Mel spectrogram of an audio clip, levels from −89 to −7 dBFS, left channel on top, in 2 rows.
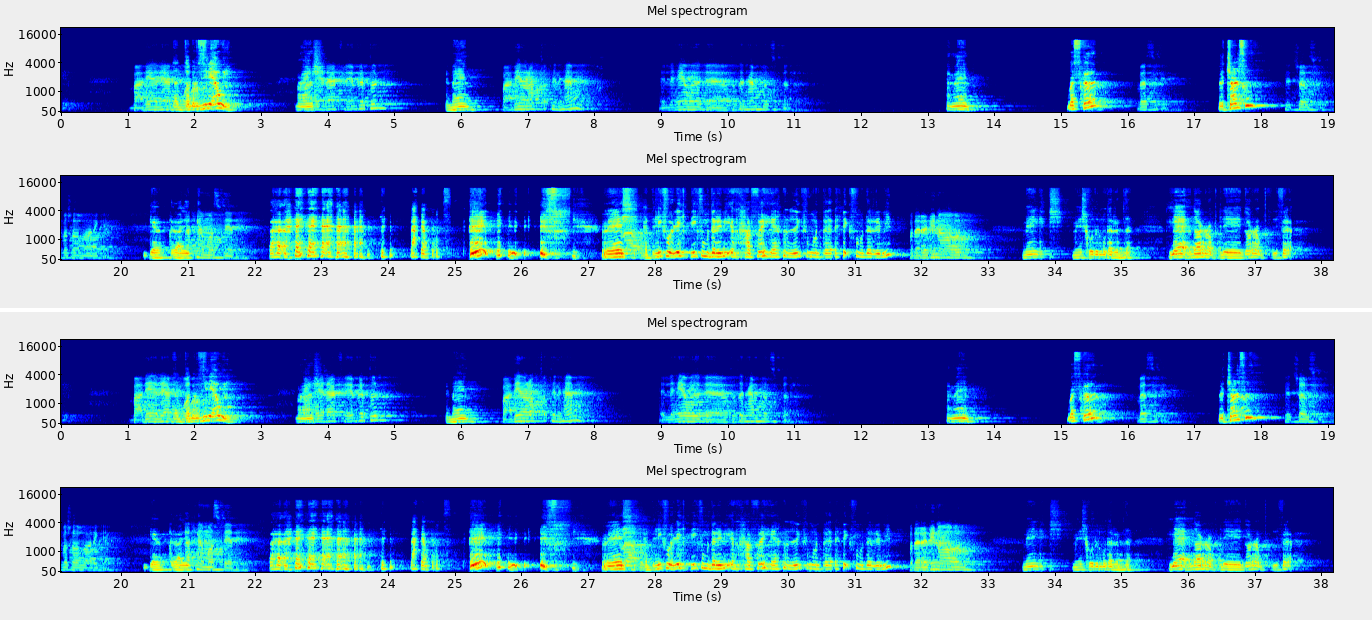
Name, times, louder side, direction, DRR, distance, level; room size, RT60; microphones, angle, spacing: voice 1, 1.1-2.2 3.6-4.9 6.6-7.8 9.0-10.9 16.1-16.6 18.4-18.8 19.1-19.6 20.2-21.7 27.5-27.7 31.9-32.7, right 1 dB, 75° right, -5 dB, 7.5 m, -41 dB
voice 2, 1.7-2.6 3.5-3.9 5.8-6.2 13.3-13.7 15.1-15.6 17.4-17.9 20.3-21.0 22.2-24.8 25.2-31.6 33.5-35.2 35.7-37.5, left 3 dB, 70° left, 1 dB, 0.9 m, -29 dB
28.5 x 24.0 x 4.5 m, 1.2 s
head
